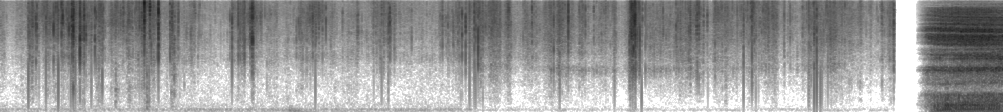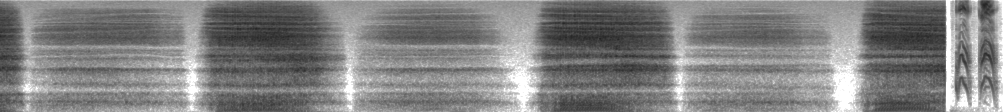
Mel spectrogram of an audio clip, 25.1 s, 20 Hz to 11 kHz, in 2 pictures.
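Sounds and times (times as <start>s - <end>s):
animal calling: 24.4s - 25.0s.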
